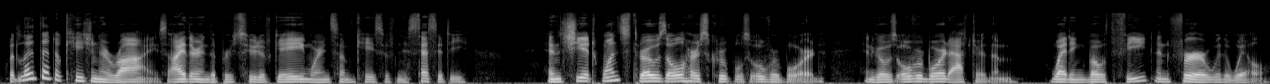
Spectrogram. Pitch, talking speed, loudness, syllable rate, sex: 125 Hz, 185 wpm, -19 LUFS, 4.9 syllables/s, male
